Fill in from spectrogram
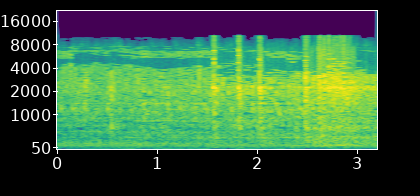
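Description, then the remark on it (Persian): A steady, loud rumble of heavy engines as large tractors move through golden fields on both sides of a road, with a few sharp mechanical clanks cutting through the continuous drone. “دو طرف جاده مزرعه های طلایی رنگی بود که تراکتورهای بزرگ داشتن اونجا حرکت میکردن.”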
